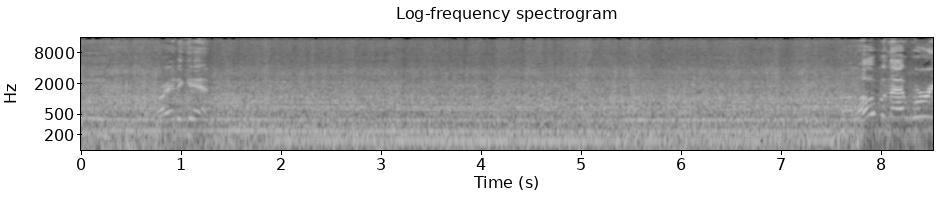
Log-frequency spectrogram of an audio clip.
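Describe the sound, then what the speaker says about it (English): A worn wheel bearing on the left side of a vehicle whirs while driving on a highway, a loud steady droning hum under road and engine noise throughout, with brief rustling bumps near the start and end. "I'm hoping that whirring noise is coming through"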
